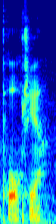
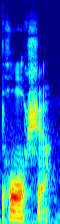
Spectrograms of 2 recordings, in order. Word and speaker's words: Portia: i've now learned that it's called portia not porsche and nobody told me otherwise i had a week of playing that game not a single person went you know you keep calling it porsche yeah i don't think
